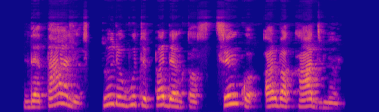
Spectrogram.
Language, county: Lithuanian, Kaunas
